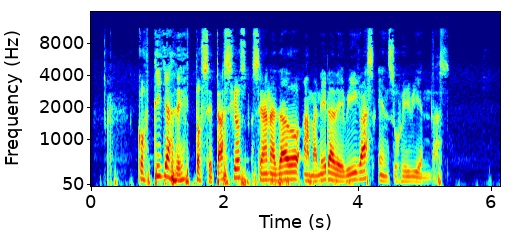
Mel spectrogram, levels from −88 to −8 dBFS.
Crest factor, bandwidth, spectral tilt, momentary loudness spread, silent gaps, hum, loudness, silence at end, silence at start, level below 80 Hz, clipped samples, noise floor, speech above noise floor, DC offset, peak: 18 dB; 11.5 kHz; -5.5 dB/octave; 17 LU; none; none; -18 LUFS; 0.8 s; 0.25 s; -36 dBFS; under 0.1%; -65 dBFS; 47 dB; under 0.1%; -2 dBFS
